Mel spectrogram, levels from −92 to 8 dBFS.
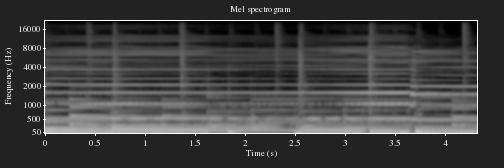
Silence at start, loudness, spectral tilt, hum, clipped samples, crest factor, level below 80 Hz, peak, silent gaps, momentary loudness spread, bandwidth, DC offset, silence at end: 0 s; -25 LUFS; -5.5 dB/octave; none; under 0.1%; 14 dB; -26 dBFS; -10 dBFS; none; 6 LU; 20 kHz; under 0.1%; 0 s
